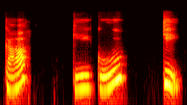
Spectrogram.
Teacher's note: It's not as voiced as ga. It's sort of a halfway between a ka and a ga in central dialect.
